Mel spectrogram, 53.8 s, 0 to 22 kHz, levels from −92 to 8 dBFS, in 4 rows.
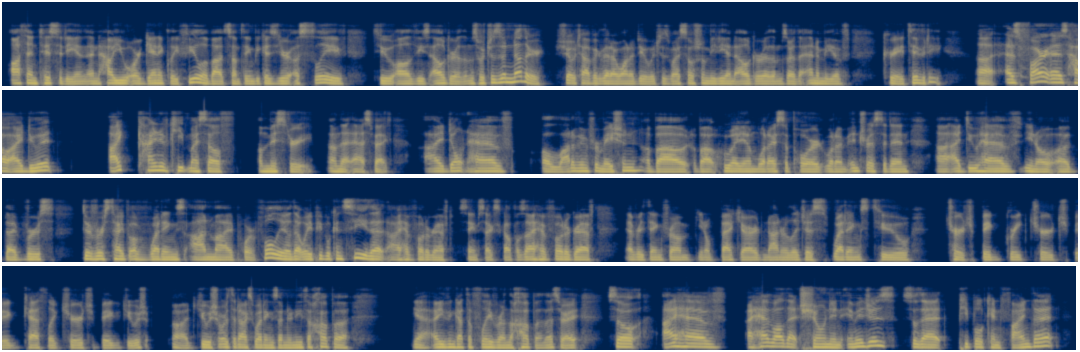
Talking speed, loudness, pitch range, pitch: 175 wpm, -16 LUFS, 115-135 Hz, 125 Hz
